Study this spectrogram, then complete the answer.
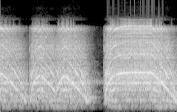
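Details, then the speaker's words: Chinese quad copy of a Suzuki King Quad, with the case cover removed and the starter clutch exposed: two bursts of high electric whine spinning up and coasting down with no cranking; starter clutch pawls slipping, free spinning, needs replacing. "it's just free spinning so we have to go ahead and get the rotor for the generator off"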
